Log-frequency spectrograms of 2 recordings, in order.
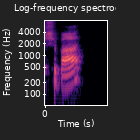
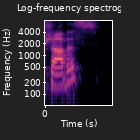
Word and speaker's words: Shabbat: Well, in the short version is that Friday night after sundown is the beginning of the Jewish holy day of Shabbat, or Shabbos, depending on how you pronounce it.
